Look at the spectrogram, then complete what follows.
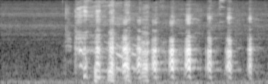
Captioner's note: ^laughter^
